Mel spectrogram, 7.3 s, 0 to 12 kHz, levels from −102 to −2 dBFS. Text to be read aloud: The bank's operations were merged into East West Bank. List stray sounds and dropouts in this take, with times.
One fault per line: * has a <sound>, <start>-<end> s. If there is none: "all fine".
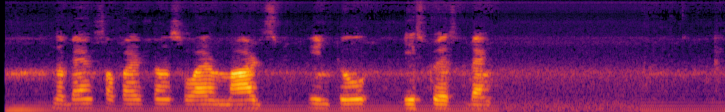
all fine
